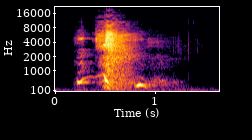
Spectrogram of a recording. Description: Just felt like sneezing :D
